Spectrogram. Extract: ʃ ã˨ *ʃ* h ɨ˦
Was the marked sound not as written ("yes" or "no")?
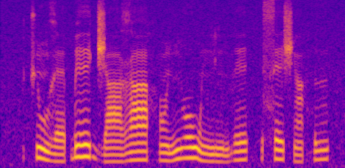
yes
